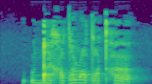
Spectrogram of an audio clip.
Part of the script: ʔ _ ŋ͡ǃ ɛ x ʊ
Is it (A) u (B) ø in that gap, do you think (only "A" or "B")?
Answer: A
